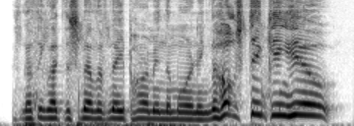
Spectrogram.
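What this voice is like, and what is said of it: Impression of a movie character. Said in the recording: “That's my Robert Duvall. ... That's my Kilgore impression.”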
